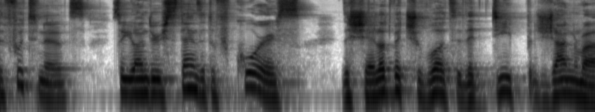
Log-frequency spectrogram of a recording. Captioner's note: hebrew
